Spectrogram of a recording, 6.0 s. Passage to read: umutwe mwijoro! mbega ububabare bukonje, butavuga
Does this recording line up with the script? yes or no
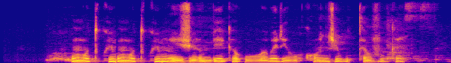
no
